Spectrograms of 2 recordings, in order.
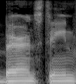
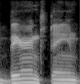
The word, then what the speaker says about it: Berenstain: No, but it's the Berenstain Bears. I see. I remember it as the Berenstein Bears. S Stein. T E I N. I Yeah. just didn't pronounce it like that. I think I said Berenstein or something.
